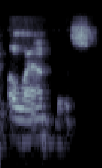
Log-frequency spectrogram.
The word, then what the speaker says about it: Ailanthus: The important thing at the moment is I'm Ailanthus. Sorry, I mumbled my own name. Ailanthus. I'd added an extraneous syllable.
